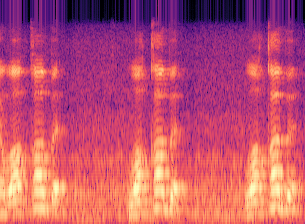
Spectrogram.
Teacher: قاف کو پر پڑھیں گے اور با کے اندر بھی قلقلہ کریں گے، یعنی آواز کو پیچھے لوٹائیں گے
